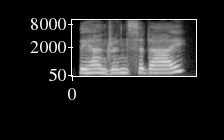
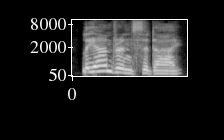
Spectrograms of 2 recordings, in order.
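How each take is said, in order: First: Hesitant, rising uneasy question. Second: Pressing, raised call of her name; urgent. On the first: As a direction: ask it nervously. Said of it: "Egwene asked uneasily". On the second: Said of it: "she said urgently". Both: A narrator's reading.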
